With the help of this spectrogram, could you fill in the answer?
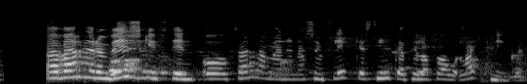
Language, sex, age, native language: Icelandic, female, 18-19, Icelandic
